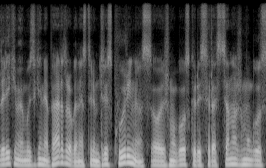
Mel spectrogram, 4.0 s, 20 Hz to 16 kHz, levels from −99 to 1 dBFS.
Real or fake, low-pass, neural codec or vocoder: fake; 14.4 kHz; autoencoder, 48 kHz, 32 numbers a frame, DAC-VAE, trained on Japanese speech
